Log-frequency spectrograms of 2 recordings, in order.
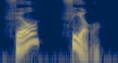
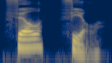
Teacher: Quick and relaxed, and then wide and held.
